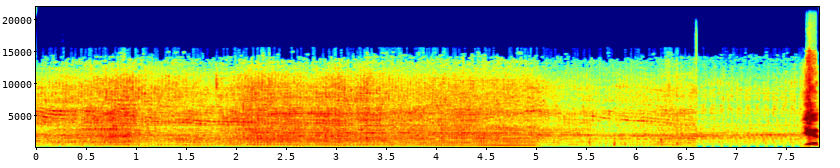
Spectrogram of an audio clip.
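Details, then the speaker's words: Quad with automatic transmission, ridden: steady engine drone under wind and tyre noise, rising and easing with throttle, no misses or knocks; found not actually broken, normal running. "thing is fine there's nothing wrong with this I like this thing with the automatic it's nice you'll have to shift or anything all you gotta do is hit the gas"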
